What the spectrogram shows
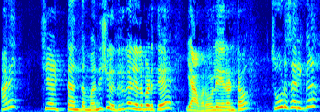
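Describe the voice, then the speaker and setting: A woman playing a fierce old mother-in-law who scolds and shouts in a dramatic skit. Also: sits high, lively intonation, moderate pace. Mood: scolding.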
